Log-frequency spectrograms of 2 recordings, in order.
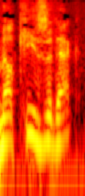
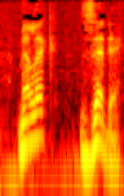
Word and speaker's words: Melchizedek: He was a tzaddik, melech, tzaddik. That's where this a little bit twisted pronunciation comes from. Melchizedek, Melchizedek. Back to the words of Hosea.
